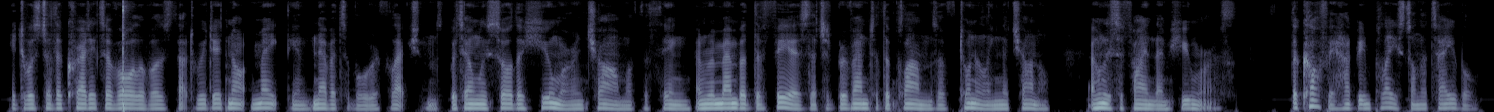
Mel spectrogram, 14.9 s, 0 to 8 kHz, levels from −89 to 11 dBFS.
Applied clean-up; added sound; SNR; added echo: none; Tap; 3 dB; none.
